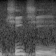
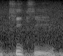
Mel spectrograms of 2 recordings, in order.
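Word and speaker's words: Qiqi: because one character chichi her name's chichi it's q-i-q-i and you pronounce it chi chi and it's like that doesn't make sense it would be like everyone in english would see that and say kiki or like quick we maybe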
